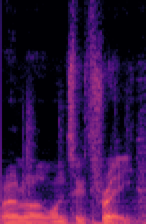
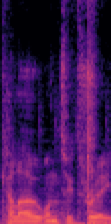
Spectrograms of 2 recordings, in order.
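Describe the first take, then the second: First: It is said slowly and drawn out. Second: It is said at normal speed.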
